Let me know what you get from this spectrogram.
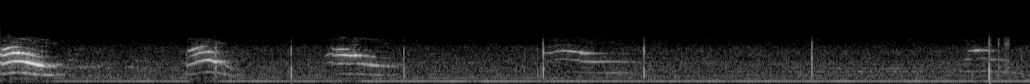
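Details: Domestic cat indoors giving a series of meows: a loud drawn-out falling meow, then several shorter ones spaced about one to two seconds apart, with scattered faint clicks and a steady low hum throughout.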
